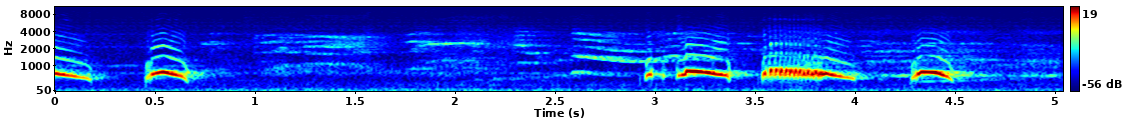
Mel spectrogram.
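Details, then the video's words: Javan spotted dove singing brightly, with a loose series of hollow arched coos. One longer, fuller coo sits among shorter ones, and faint chirps of other birds sound in the background. "Derkuku Djawa Gacor Suara Bening"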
